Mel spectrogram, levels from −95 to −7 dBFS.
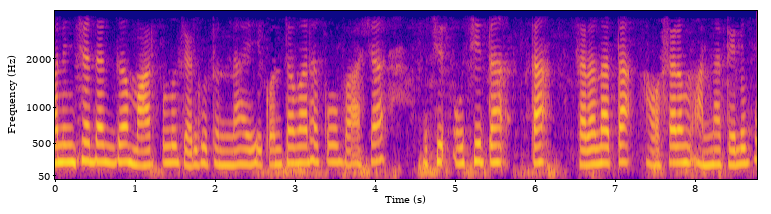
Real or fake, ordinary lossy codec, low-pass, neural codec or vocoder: real; AAC, 24 kbps; 3.6 kHz; none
